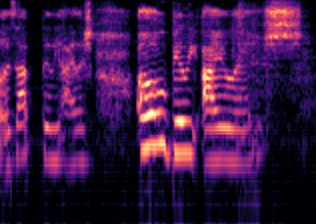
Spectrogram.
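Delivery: usual speaking voice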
